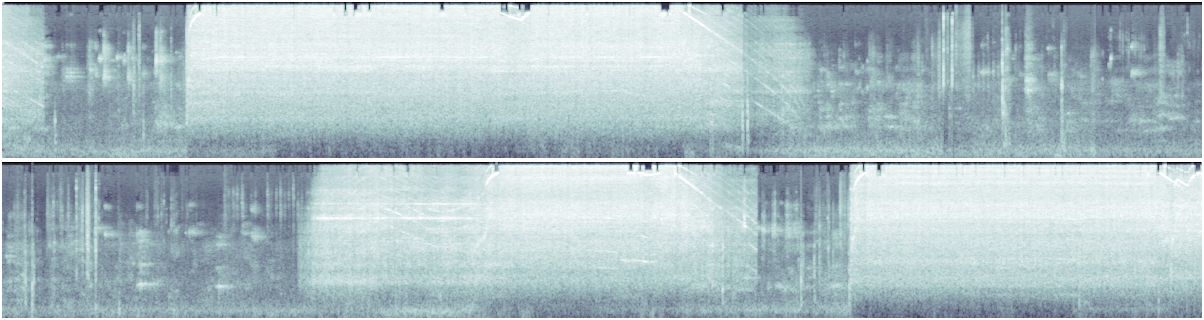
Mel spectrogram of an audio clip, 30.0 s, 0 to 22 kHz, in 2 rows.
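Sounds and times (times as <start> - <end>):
power tool motor running: 0.0 - 0.6, 2.3 - 10.1, 18.7 - 24.4, 25.6 - 30.0.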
